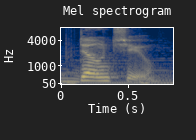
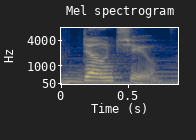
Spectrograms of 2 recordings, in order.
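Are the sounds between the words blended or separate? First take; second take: blended; separate. First: The sounds between the words blend into one. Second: The sounds between the words stay separate.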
